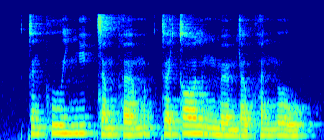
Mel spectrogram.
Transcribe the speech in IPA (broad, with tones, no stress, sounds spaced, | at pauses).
k ɐ˨˧ n pʰ uː˧ j ŋ iː˥ k̚ s ɐ˨˧ m pʰ ɐ˨˥ m | k ɐ˨˧ j k ɔː˥ l ʊ˨˧ ŋ m œː˨˩ m j ɐ˨˩ w pʰ ɐ˨ n n̪ o˨˩ w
